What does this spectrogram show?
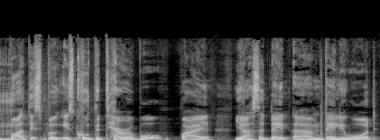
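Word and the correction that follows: Yrsa: Oh, Irsa. – Is it? How do you pronounce it? – I think it's Irsa.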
